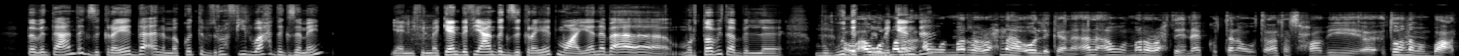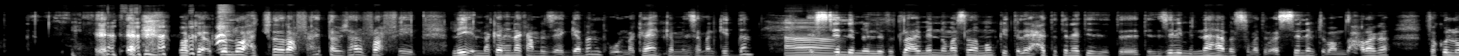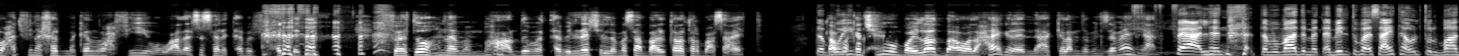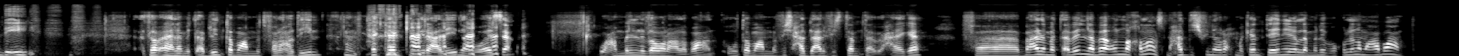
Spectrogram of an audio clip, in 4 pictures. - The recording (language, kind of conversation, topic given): Arabic, podcast, إيه المكان في الطبيعة اللي أثّر فيك، وليه؟
- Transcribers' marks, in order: laugh; giggle; giggle; laughing while speaking: "بعض"; chuckle; chuckle; laugh; laughing while speaking: "المكان"; giggle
